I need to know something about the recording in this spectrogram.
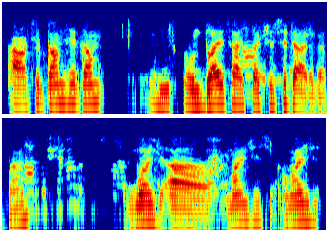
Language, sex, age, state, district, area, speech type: Kashmiri, male, 18-30, Jammu and Kashmir, Ganderbal, rural, conversation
